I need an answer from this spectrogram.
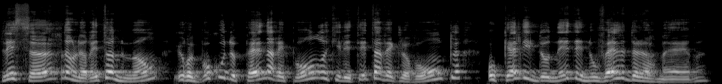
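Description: A woman narrating a classic novel aloud in an expressive, measured reading. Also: medium pitch, slightly rough. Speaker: audiobook narrator.

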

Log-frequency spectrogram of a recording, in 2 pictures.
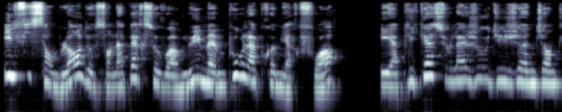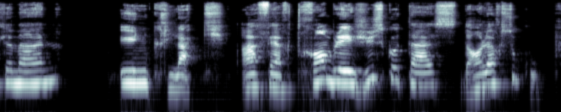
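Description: A woman narrating a classic novel aloud in steady, measured storytelling. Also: medium pitch. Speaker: audiobook narrator.

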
